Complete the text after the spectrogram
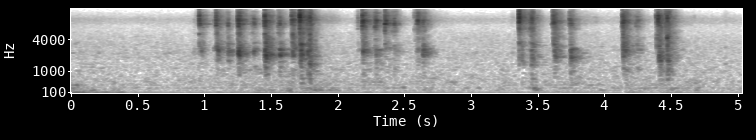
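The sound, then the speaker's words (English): Crisp typing of a message on a computer keyboard in quick bursts of clicking keystrokes, separated by short pauses, over a faint low hum with no talking. “Let me message Orlando to see where he is.”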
